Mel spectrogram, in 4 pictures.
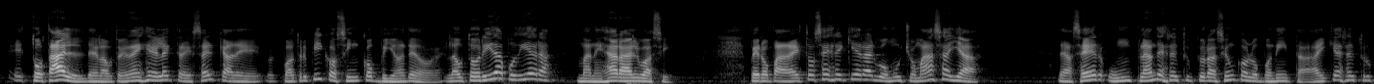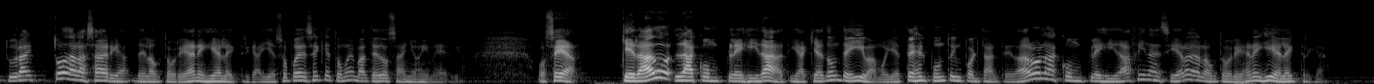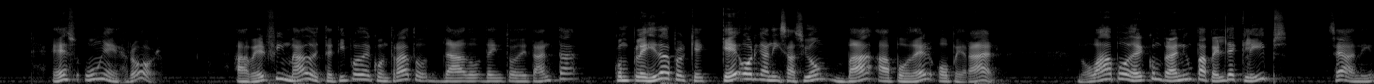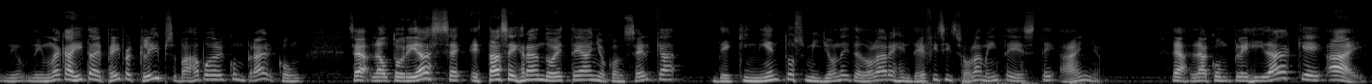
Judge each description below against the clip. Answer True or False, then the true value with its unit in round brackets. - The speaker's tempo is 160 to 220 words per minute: True (180 wpm)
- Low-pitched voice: False (165 Hz)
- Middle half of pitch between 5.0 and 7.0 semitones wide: True (5.3 semitones)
